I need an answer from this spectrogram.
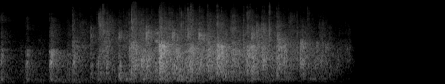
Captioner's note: clapping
